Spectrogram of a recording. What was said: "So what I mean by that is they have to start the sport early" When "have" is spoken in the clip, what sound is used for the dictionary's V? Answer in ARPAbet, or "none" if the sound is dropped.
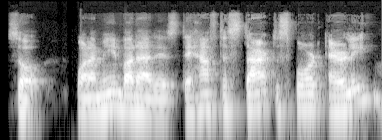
F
